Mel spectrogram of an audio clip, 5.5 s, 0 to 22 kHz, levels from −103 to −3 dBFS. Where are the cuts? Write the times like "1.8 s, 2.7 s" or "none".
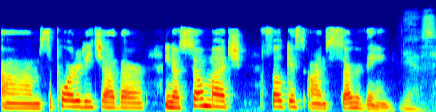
2.0 s, 3.3 s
